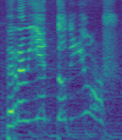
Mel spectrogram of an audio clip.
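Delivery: high squeal into a loud crow; gleeful taunting. Real, not acted. Gamer sends rival into the hole, high gleeful taunt. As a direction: crow loudly as the rival falls.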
